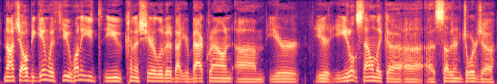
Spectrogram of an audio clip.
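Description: Male radio host, low voice, filler-heavy, dry studio sound. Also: a little fast, hardly any pauses, no echo. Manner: filler-heavy, loose delivery. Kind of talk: radio pledge drive talk.

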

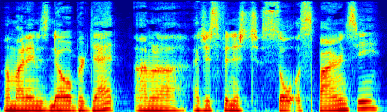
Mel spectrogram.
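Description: A man's voice: medium pitch, moderate pace, a bit bright, clean tone, dry recording, studio quality. A young man from the Philadelphia area, a guest introducing himself in an easygoing way. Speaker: interview guest.

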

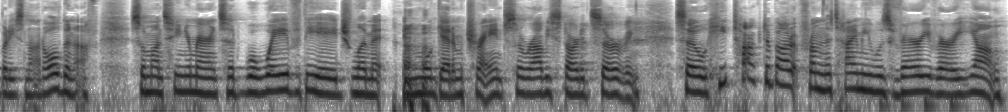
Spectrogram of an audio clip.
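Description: Earnest middle-aged woman guest. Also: lowish voice. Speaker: studio guest. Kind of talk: personal storytelling. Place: radio studio.

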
